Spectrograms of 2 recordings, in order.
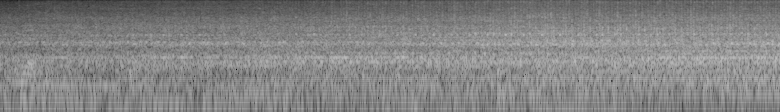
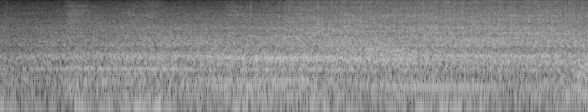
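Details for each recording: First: Toyota Aurion with oil light on, buzzing and rattling from the engine, oil clean: loud steady whirring over the idle that builds slightly; muck inside, oil pump starving through a clogged pickup screen. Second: Toyota Aurion that had an oil light and engine buzzing/rattle, after the fix: steady even idle, oil light gone, horrible noise gone, faint whir up front possibly water pump noise; normal idle.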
